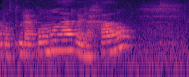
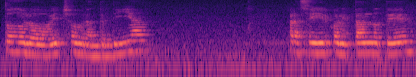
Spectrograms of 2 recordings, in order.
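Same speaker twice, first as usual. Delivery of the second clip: unhurried meditation voice with long pauses; guided meditation. Acted. Yoga guide leads a listener to an imagined beach, guided meditation. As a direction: guide them gently into rest, phrase by phrase.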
